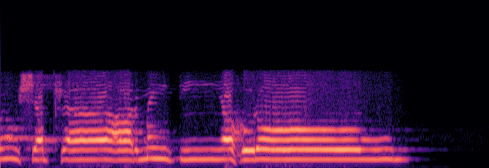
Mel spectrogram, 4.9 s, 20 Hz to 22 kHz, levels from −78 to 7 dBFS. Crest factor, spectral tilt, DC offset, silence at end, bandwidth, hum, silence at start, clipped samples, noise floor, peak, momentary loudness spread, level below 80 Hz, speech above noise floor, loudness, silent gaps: 12 dB; -10.5 dB/octave; under 0.1%; 0.8 s; 4 kHz; none; 0 s; under 0.1%; -69 dBFS; -2 dBFS; 10 LU; -60 dBFS; 57 dB; -13 LUFS; none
